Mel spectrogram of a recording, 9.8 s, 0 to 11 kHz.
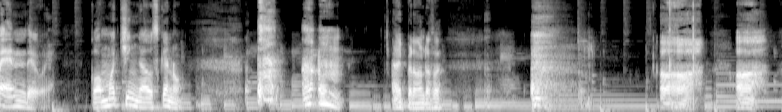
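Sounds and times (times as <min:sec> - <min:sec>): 
speech: 0:00.0 - 0:07.0, 0:08.2 - 0:09.6
person burping: 0:03.1 - 0:04.4, 0:06.0 - 0:07.6, 0:08.2 - 0:09.6.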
